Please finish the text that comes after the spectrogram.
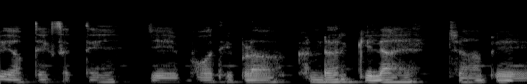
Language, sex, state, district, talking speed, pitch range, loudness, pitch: Hindi, male, Uttar Pradesh, Etah, 180 wpm, 100-110 Hz, -35 LUFS, 105 Hz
